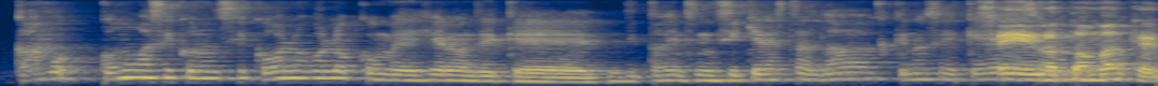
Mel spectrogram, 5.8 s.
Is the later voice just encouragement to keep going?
No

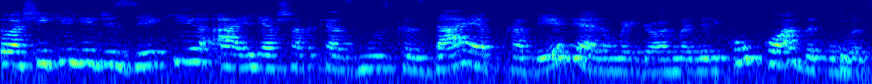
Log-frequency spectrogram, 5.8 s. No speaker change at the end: No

